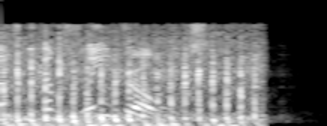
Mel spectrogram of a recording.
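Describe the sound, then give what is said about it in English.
A helicopter's rotor beats in a rapid, even thumping pulse, loud and steady, then cuts off abruptly into silence. “I'm going to turn off the chopper sound because you know what a chopper sounds like.”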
